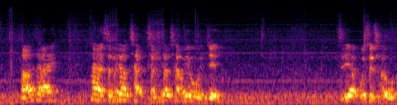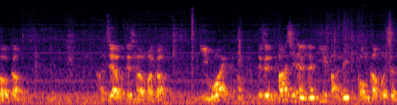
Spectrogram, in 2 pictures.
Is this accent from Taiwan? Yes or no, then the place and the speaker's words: yes; Taiwan; 这个在我台湾人的心中我无法理解。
